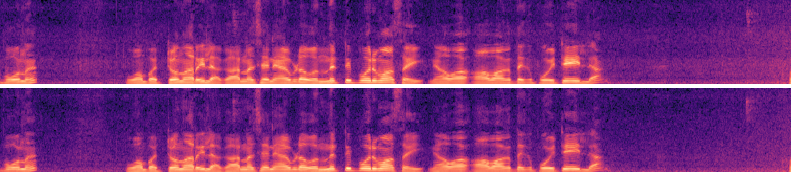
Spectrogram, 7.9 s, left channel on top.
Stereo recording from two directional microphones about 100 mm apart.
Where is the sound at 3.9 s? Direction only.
25° right (ahead or behind); by 6.0 s 40° right (ahead or behind).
